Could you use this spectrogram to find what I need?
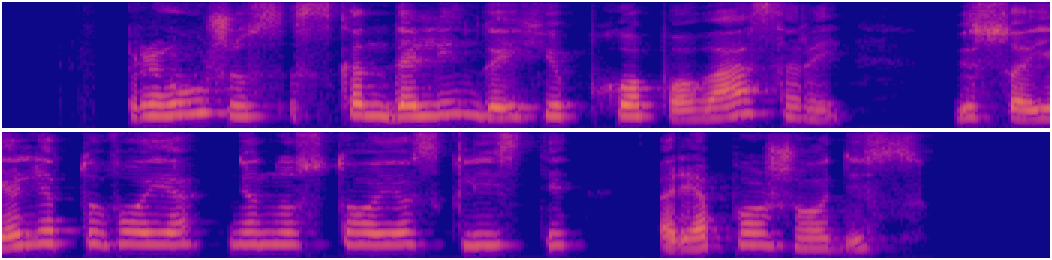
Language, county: Lithuanian, Utena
